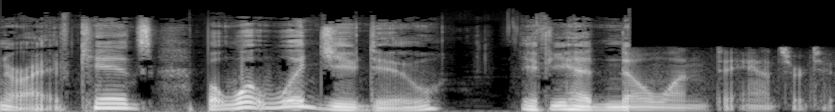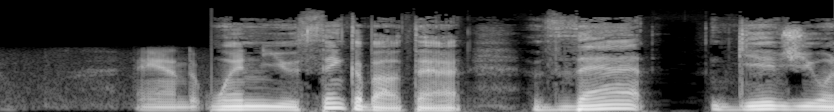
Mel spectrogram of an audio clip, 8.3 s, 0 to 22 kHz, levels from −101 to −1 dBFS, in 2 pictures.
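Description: In this speech clip, from 3.15 s to 5.23 s, just after "do if you had" and until "you think about that", the sound turns dull and boxy, loses everything above 3.8 kHz, drops roughly 10 dB and gains new background noise about 30 dB below the speech, with no gap at either change. The likely cause is an input switched to a poorer device mid-recording.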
